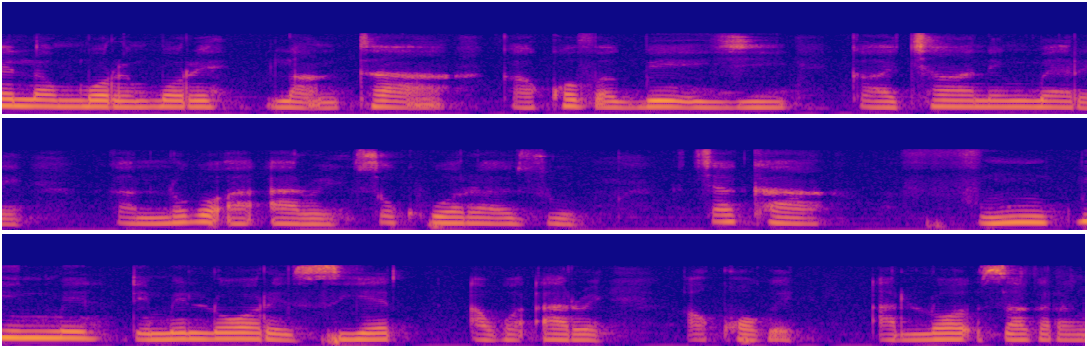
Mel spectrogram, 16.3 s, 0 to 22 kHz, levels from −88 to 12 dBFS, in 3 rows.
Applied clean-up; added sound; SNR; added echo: none; none; none; none.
